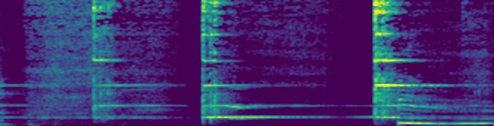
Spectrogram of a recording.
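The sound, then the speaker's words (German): Several bright glass clinks ring out in succession, each with a sustained shimmering tone, like glasses being touched together in a toast, fairly loud with no talking. “Mehrfaches Anstoßen.”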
